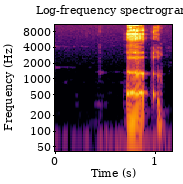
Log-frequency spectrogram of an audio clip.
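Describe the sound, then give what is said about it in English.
A person burps in character during a recording take: one loud, low, rasping burp rising out of near silence, followed by brief softer trailing sounds. “burping in character”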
